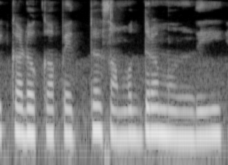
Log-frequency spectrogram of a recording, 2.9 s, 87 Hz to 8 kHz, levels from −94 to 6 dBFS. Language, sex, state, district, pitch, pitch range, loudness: Telugu, female, Telangana, Karimnagar, 200 Hz, 190-210 Hz, -14 LUFS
